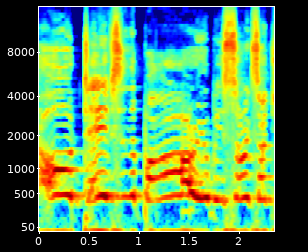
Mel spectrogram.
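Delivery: high, loud gushing; high-pitched mock excitement; excited chatter. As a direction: act out a thrilled friend with news. Acting out an excited reunion.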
